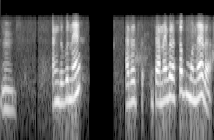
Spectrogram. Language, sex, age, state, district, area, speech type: Bodo, female, 18-30, Assam, Udalguri, urban, conversation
